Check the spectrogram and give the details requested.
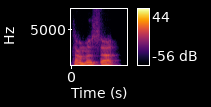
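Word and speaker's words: ธรรมศาสตร์: Yeah, see, Shastra, they write Shastra, but they put some silent sign on the ra and they pronounce it sat.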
